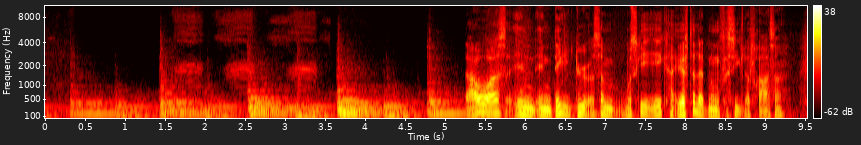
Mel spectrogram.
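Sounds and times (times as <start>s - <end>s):
birds calling outdoors: 1.4s - 3.9s
speech: 5.3s - 9.5s.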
